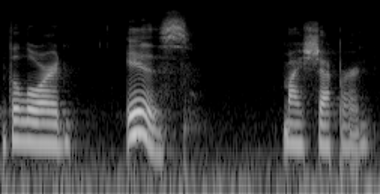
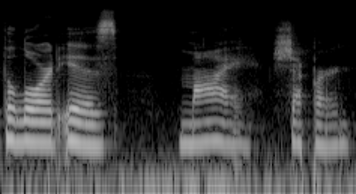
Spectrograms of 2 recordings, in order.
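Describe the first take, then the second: First: The stress is on the word is. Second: The stress is on the word my.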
